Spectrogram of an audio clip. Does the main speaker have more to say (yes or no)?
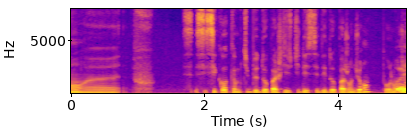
no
